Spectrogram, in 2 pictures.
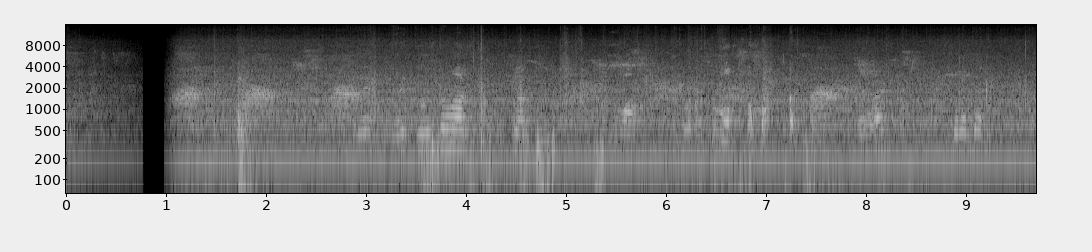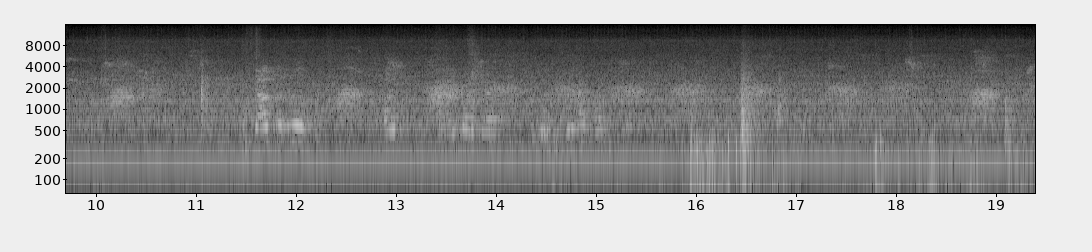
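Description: Young men argue and shout at each other up close.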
